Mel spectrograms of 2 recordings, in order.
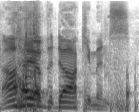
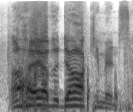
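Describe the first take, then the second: First: Conspiracy theorist repeat. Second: Put-on voice, insistent; lightly voiced crank; conspiracy theorist. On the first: Acted. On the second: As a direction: push the claim like a crank. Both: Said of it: "impression of a conspiracy theorist".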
